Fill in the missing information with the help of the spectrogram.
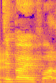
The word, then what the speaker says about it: De Beauvoir: This establishment has been closed, but it's been reopened under the name Des Beauvoirs Arms. – Right. – Did I even get close to pronouncing that right? – Beauvoir, I would say that. Beauvoir. – Okay. – De Beauvoir, like Simone de Beauvoir.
